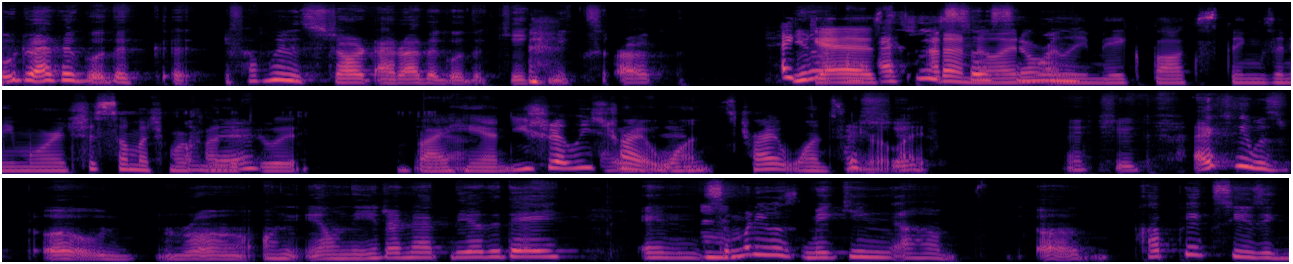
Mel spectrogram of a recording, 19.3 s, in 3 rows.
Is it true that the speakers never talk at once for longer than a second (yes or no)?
no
